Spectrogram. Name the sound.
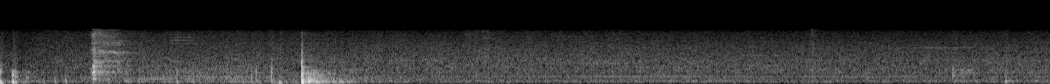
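coughing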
